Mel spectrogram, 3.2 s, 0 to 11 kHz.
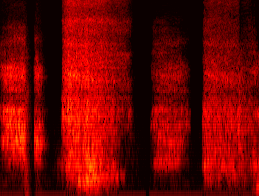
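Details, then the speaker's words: Child with suspected absence epilepsy doing the hyperventilation test: repeated strong, forceful blowing breaths (about 30, blowing at a held paper sheet) used to trigger an absence seizure, after which the child stares blankly. "Ya. Namanya adalah tes hiperventilasi. Kalau dia benar absans, disuruh bernapas seperti meniup seperti itu 30 kali pasti muncul."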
